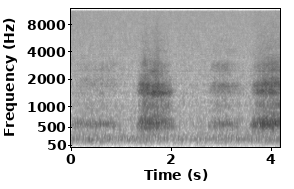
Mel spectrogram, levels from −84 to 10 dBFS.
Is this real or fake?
fake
